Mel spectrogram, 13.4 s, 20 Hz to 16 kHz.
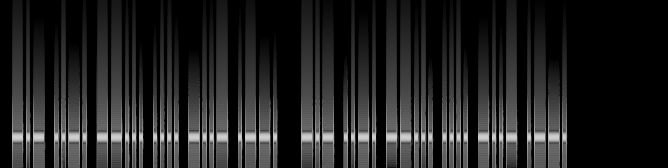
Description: Morse code, heard as a keyed tone, about 17 wpm, 700 Hz. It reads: KF7HXP KF7HXP
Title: USA Call Signs Repeated 3x 17wpm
